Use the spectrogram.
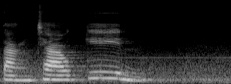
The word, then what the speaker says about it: ตั่งเฉาคีน: ภาษา จีน อ่าน ว่า ตั่ง ชาว กิ้น ตั่ง ชาว กิ้น มัน ชื่อ โรง พยาบาล สวัสดี เพื่อน ๆ ทุก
